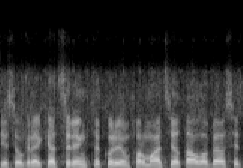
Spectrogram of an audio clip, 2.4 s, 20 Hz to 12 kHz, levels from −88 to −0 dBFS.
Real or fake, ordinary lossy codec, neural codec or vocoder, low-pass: real; Opus, 16 kbps; none; 7.2 kHz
